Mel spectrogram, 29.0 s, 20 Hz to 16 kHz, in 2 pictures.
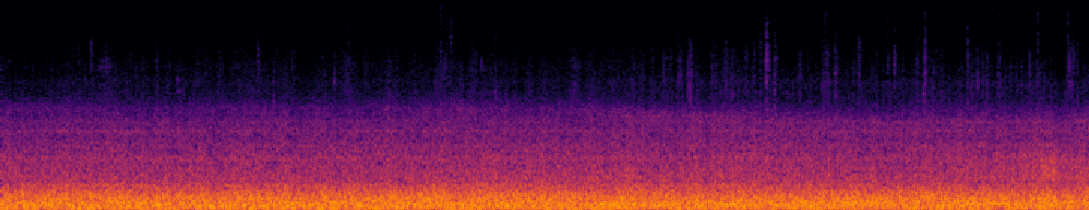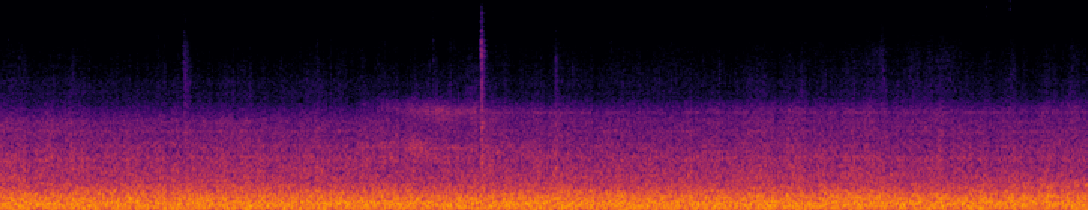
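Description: Loud, steady rumble and roar of an N700 series Shinkansen running at speed, heard inside the passenger cabin while the train passes through a tunnel.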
